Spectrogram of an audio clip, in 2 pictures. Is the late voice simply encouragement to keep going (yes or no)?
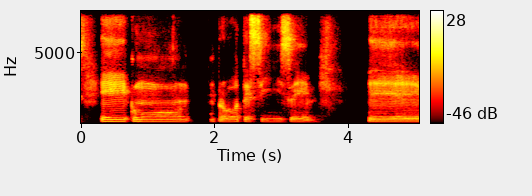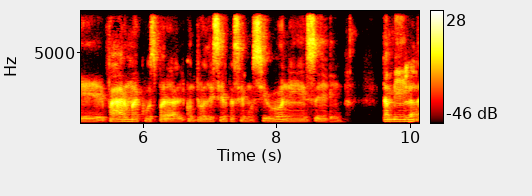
yes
